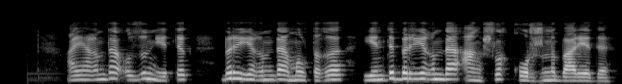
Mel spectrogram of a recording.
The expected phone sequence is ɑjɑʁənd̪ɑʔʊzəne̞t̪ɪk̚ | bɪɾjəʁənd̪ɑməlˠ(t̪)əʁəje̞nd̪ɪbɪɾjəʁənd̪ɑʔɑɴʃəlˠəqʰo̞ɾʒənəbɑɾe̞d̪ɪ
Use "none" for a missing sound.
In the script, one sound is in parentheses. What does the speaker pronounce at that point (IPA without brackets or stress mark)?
t̪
